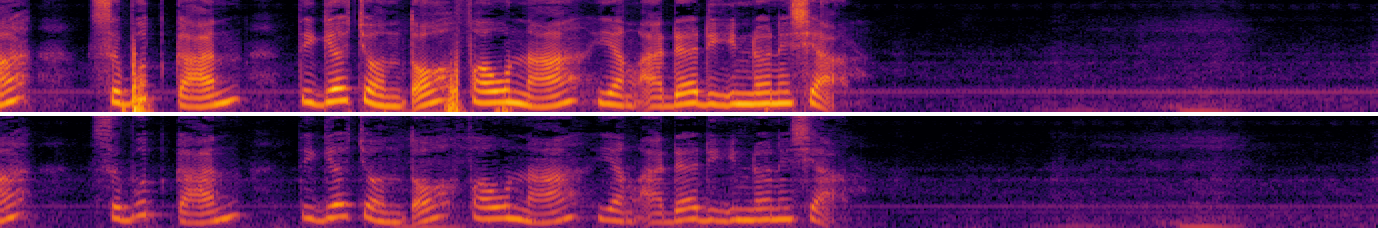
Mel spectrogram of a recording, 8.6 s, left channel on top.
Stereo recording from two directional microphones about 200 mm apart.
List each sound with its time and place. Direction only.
0.0 s a woman's voice: 40° left (ahead or behind)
